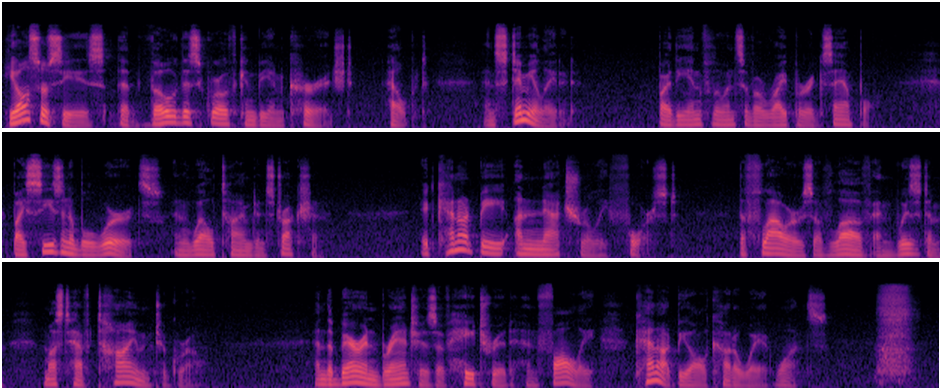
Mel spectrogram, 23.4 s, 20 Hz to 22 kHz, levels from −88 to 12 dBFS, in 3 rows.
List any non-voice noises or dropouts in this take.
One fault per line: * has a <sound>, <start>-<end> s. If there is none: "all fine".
* has a sniff, 22.9-23.3 s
